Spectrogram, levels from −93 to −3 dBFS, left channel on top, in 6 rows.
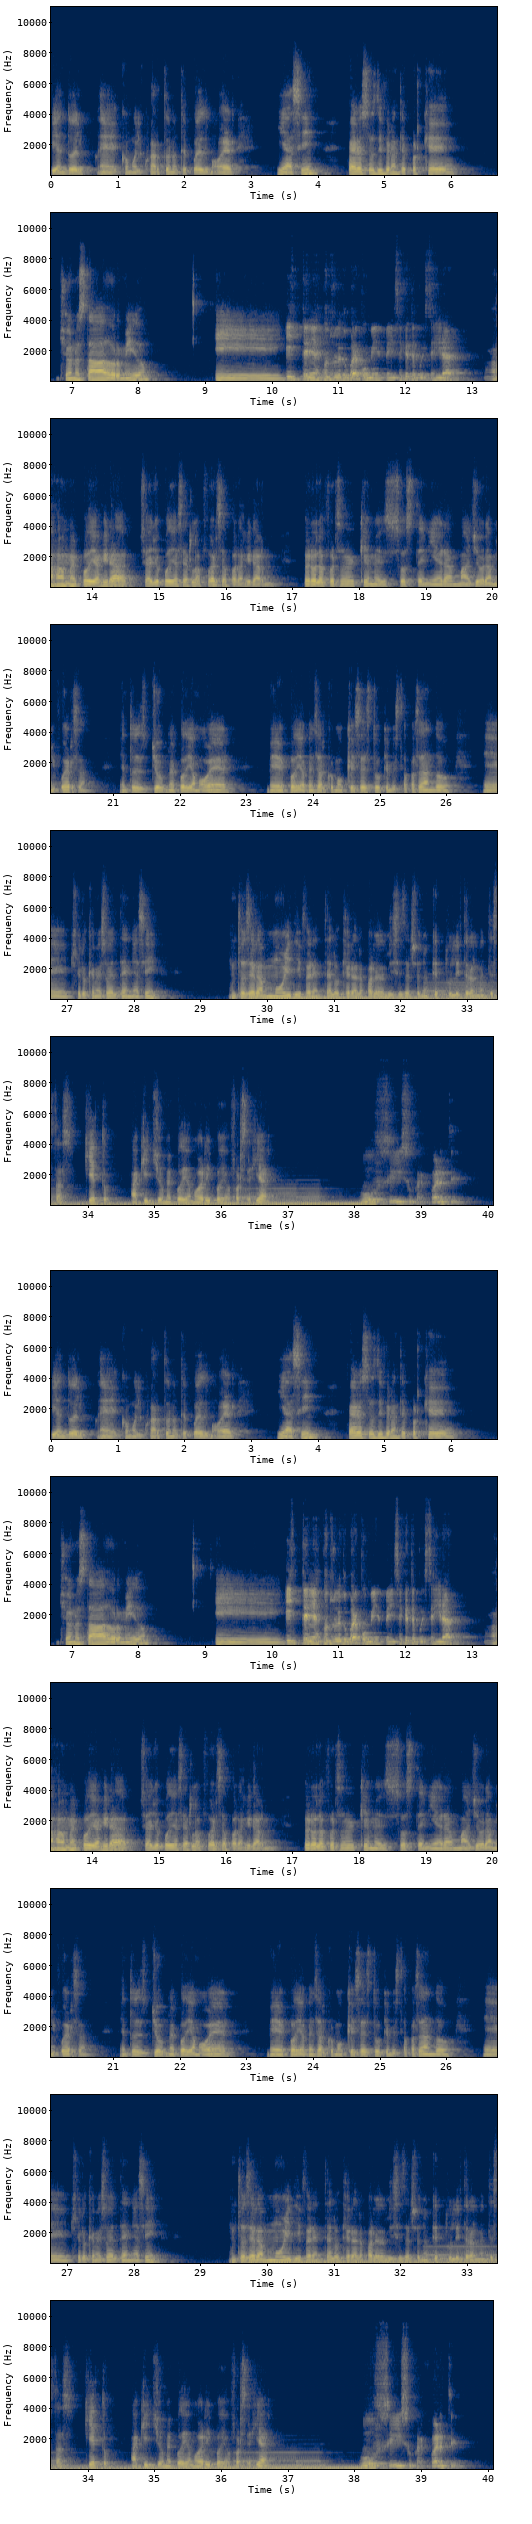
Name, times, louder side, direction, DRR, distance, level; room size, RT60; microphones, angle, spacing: voice 1, 0.0-2.8 3.4-4.0 4.5-6.0 6.8-8.2 9.2-10.2 13.2-16.7 17.2-20.6 21.1-22.7 23.3-26.0 26.5-28.4 29.4-34.3 34.6-36.7, left 1 dB, 10° left, 10 dB, 0.4 m, -30 dB
voice 2, 10.2-12.8 38.0-39.6, right 2 dB, 40° right, 4 dB, 0.9 m, -32 dB
sound 1, 29.7-38.2, left 1 dB, 35° left, 1.2 m, -37 dB
8.4 x 4.3 x 7.2 m, 0.63 s
head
